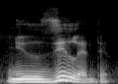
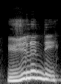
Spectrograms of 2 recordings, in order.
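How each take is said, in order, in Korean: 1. 이 이름은 영어 원어민 억양으로 말해요. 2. 이 이름은 한국어 억양으로 말해요. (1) "그 키위라는 친구들이 no no no no 뉴질랜드" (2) "I like 뉴질랜드 이러면"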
